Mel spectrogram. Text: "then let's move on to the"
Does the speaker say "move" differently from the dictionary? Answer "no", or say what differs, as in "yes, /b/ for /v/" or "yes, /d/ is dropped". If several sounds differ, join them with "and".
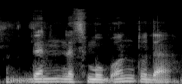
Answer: yes, /b/ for /v/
